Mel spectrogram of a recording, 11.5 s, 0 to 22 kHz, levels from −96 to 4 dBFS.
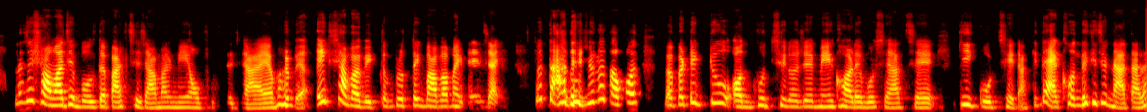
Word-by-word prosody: মানে 345 - -9
যে - - +1
সমাজে 255 0 +7
বলতে 195 +1 -1
পারছে 185 +2 +1
যে - - -4
আমার 180 +1 -5
মেয়ে 180 -1 -5
অফিসে 170 0 -20
যায়। 155 +1 +1
আমার 270 +8 -1
মেয়ে - - -3 0.2
এই 390 - +1
স্বাভাবিক। 215 -6 +4
তো 240 - -6
প্রত্যেক 240 0 -3
বাবা-মা 215 +1 +2
এটাই 195 +1 -7
যায়। - - +1 0.3
তো 455 - -7
তাদের - - +7
জন্য 365 +5 -1
তখন 335 +5 +4 0.3
ব্যাপারটা 280 +5 -1
একটু 285 +5 -7 0.2
অদ্ভুত 205 +5 -2
ছিল 240 -5 -6
যে 210 - -2
মেয়ে 205 0 -1
ঘরে 195 -2 +1
বসে 185 -1 -8
আছে, 170 +1 -12 0.4
কি 285 - 0 0.2
করছে 185 -1 -5
এটা। - - -7
কিন্তু 255 - -7
এখন 265 +7 -3
দেখি 335 +4 +3
যে - - -3
না - - +6
তারা - - 0
210 Hz, 215 wpm, -23 LUFS, 185-270 Hz, 0.4 s, সমাজে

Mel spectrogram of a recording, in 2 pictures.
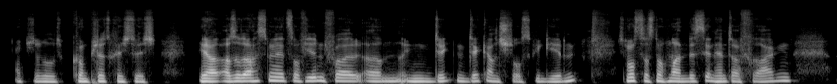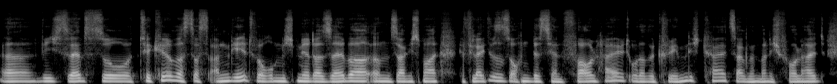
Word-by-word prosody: Absolut, 130 -1 -3
komplett 135 -1 +1
richtig. 125 -2 -1 0.4
Ja, 135 -1 +7
also 145 +1 +3
da 150 0 +7
hast 160 +3 -1
du - - +4
mir 175 - +5
jetzt 160 -1 0
auf 150 -1 -2
jeden 160 +1 +3
Fall, 150 -2 +1
ähm, 145 0 0
'n 135 -2 +1
dicken 145 +1 -2
Denkanstoß 145 -4 -2
gegeben. 130 +6 -2 0.4
Ich - - -16
muss 165 0 +4
das 150 -5 -2
noch 145 -4 +2
mal 145 -1 +4
'n 135 - 0
bisschen 140 +4 -1
hinterfragen, 135 +4 -2 0.4
äh, 140 0 0
wie 145 +1 0
ich 140 -1 -4
selbst 140 +1 0
so 140 -2 +2
ticke, 170 +9 0
was 160 -5 +1
das 150 -5 -3
angeht, 160 +6 +1
warum 145 0 +1
ich 140 +3 -2
mir 145 -3 +3
da 135 -1 +2
selber, 145 +3 +3
ähm, 140 -1 +1
sage 135 0 +1
ich 125 - -3
mal 135 0 +1 0.2
ja, 130 - -7
vielleicht 140 +3 -1
ist 175 - 0
es 155 -1 -2
auch 145 - -2
'n 145 - +1
bisschen 130 -2 -1
Faulheit 135 +8 -1
oder 135 -2 -1
Bequemlichkeit, 160 +6 -2
sagen 135 -1 -2
wir 125 - +1
mal 130 0 0
nicht 125 -4 -3
Faulheit 135 +1 -1
140 Hz, 210 wpm, -22 LUFS, 135-150 Hz, 0.4 s, Ja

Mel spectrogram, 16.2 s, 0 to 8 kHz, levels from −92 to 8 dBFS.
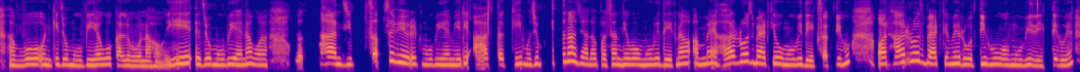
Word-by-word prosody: अब 185 -2 -2
वो, 215 +2 +2
उनकी 210 0 -1
जो 210 0 0
मूवी 185 +2 -1
है 205 - +3
वो 225 - +2
कल 185 -1 -1
हो 170 -2 -1
ना 170 -1 -1
हो। - - -4
ये, 240 +5 +3
अ, 230 - +1
जो 220 +1 +1
मूवी 215 +2 +1
है 205 -1 +2
ना 230 +3 +1
व 205 -1 -2 0.5
अ, - - -1 0.3
हाँ 245 -1 +6
जी। 215 -1 -1 0.3
सबसे 345 -3 +2
फ़ेवरेट 250 -6 +3
मूवी 210 0 -2
है 205 0 +1
मेरी 205 +4 0
आज - - 0
तक 210 - 0
की, 230 +2 -1
मुझे 215 +2 -2 0.2
इतना 320 +1 +4
ज़्यादा 225 -6 -1
पसंद 205 +1 -1
है 215 - +1
वो 215 0 0
मूवी 210 +2 0
देखना। 200 +5 +1 0.2
अब - - 0
मैं 235 +3 +1
हर 240 +6 +3
रोज़ 310 -1 +2
बैठ 245 -3 +3
के 245 - 0
वो 240 -1 +2
मूवी 205 +1 0
देख 180 -4 -2
सकती 220 - -4
हूँ, 240 +7 +1 0.4
और 235 +1 +5
हर 275 +5 +3
रोज़ 335 -3 +3
बैठ 235 -3 +4
के 235 - -1
मैं 245 +1 +3
रोती 215 0 -1
हूँ, 225 -1 +1
वो 205 -1 -1
मूवी 200 +1 -2
देखते 180 +3 -5
हुए। 190 +3 -2
215 Hz, 220 wpm, -22 LUFS, 200-235 Hz, 0.5 s, हाँ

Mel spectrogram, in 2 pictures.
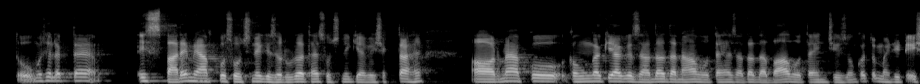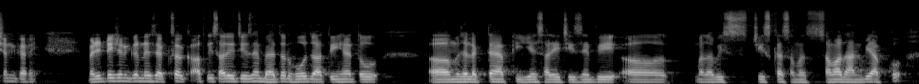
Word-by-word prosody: तो - - -2
मुझे 160 +3 -3
लगता 165 0 -2
है - - -4 0.4
इस 160 0 +3
बारे 115 +6 +5
में 155 -2 +2
आपको 140 0 +2
सोचने 135 +1 0
की 125 - 0
ज़रूरत 120 +4 +1
है, 125 - +2
सोचने 125 0 -7
की 115 - -2
आवश्यकता 105 +4 -1
है। 135 - -4 0.6
और 120 -1 +5
मैं 150 +2 +2
आपको 150 0 +1 0.3
कहूँगा 135 +2 +1
कि 145 - +3
अगर 135 -1 +3
ज़्यादा 120 0 +1
तनाव 120 -1 0
होता 110 -1 -4
है, 110 0 -3
ज़्यादा 110 +1 -3
दबाव 105 +5 +1
होता 110 -1 -4
है 110 - -3
इन 110 - -8
चीज़ों 110 +1 -7
का - - -5
तो - - -5
मेडिटेशन 120 +4 -3
करें। 130 0 -1 0.6
मेडिटेशन 150 +4 +4
करने 145 -1 +2
से 140 - +2
अक्सर 130 +2 +2
काफ़ी 145 - -1
सारी 140 0 +3
चीज़ें 140 +1 0
बेहतर 120 +3 +2
हो 130 - +3
जाती 120 +1 0
हैं 125 0 +1
तो 120 -1 0 0.6
अ, 115 0 +6
मुझे 120 +1 +3
लगता 120 +1 +2
है - - +6
आपकी 120 0 -5
ये 120 - +1
सारी 115 0 +2
चीज़ें 115 0 -2
भी 115 0 +2
अ, - - -3 0.7
मतलब 115 0 -2
इस 115 0 -3
चीज़ 120 -1 -3
का - - +1
समा 110 0 -5
समाधान 115 -1 +1
भी 125 - 0
आपको 465 +1 -8
120 Hz, 215 wpm, -25 LUFS, 115-140 Hz, 0.7 s, अ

